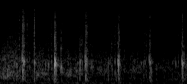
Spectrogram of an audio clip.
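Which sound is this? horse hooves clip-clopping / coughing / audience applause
horse hooves clip-clopping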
